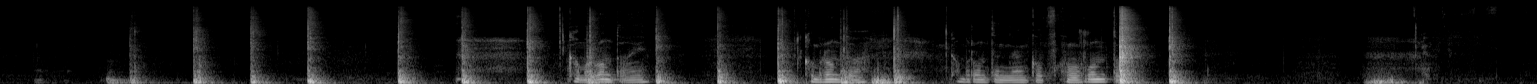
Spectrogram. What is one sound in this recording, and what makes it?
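A man speaks nearby in short, halting bursts.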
